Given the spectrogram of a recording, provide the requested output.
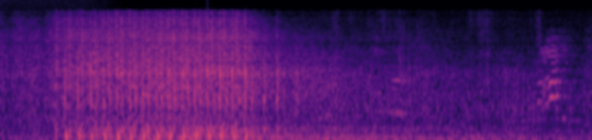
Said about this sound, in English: In this one, the camera points at a well-kept strip of lawn with a busy road beyond. But people are running, yelling, taking cover. And all the cars are trying to move in reverse. Then the gunfire begins.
